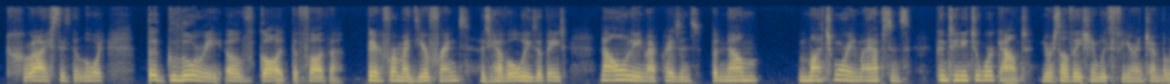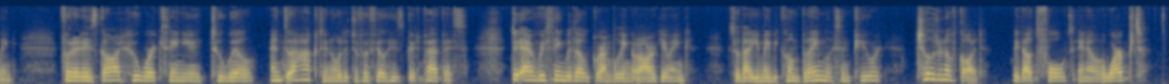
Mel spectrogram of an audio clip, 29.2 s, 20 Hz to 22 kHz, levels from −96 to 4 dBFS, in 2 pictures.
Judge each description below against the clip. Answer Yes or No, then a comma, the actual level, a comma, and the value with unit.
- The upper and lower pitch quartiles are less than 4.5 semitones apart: Yes, narrow, 2.5 semitones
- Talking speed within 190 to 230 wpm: No, average, 170 wpm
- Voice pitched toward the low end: No, high, 190 Hz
